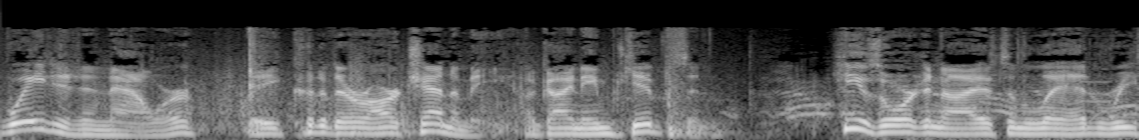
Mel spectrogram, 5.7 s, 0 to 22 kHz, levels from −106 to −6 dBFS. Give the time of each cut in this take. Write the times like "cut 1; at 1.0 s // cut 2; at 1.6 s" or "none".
cut 1; at 1.6 s // cut 2; at 3.1 s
